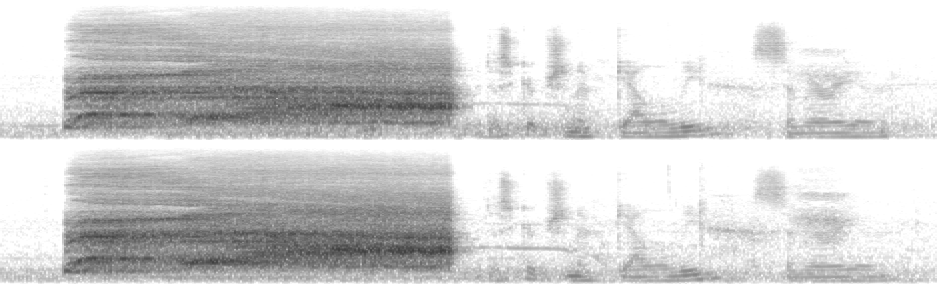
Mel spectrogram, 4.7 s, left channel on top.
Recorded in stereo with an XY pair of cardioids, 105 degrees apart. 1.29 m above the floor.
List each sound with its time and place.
0.3 s a scream: 25° right, 0.8 m
2.4 s a man speaking: 20° left, 2 m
